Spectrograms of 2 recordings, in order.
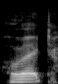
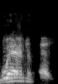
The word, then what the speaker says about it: Huerta: I was trying to find someone who can tell me how to pronounce Dolores Huerta, Heurta. Do you Huerta.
